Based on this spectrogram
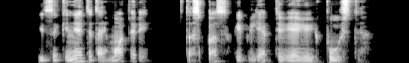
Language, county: Lithuanian, Kaunas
